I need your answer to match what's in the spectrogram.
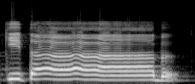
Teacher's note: اب ہم نے وقف کیا ہے اس لیے با کو ساکن کر دیا ہے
